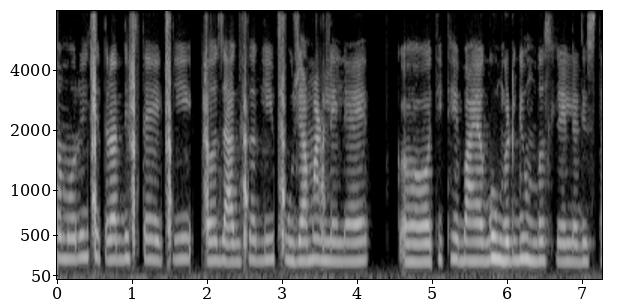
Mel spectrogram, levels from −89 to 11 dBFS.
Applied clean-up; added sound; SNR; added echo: neural diffusion model UNIVERSE++.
